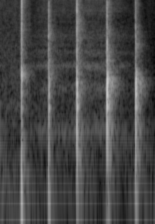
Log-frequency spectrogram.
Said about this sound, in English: you're kind of being slightly, I don't know, rude with your clapping. Like, you don't clap for everybody else. Is this kind of like a taunting thing?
